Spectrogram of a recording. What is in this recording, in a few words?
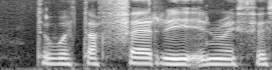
"fferru", Welsh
